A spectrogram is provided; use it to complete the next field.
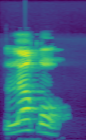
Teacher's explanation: Khof juga tebal dan ini adalah bunyi qalqalah pantul dengan suara yang terdengar jelas.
